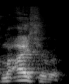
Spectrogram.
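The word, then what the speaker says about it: maaser: it means 10th in hebrew and it's pronounced maisha ten percent of every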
